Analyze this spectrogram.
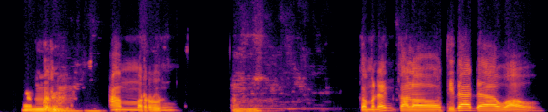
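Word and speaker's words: عمرو: Kemudian kalau di sini tadi kalau ada waw di akhir maka bacanya gimana? Amrun.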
